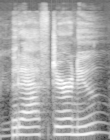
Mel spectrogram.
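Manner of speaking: usual speaking voice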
